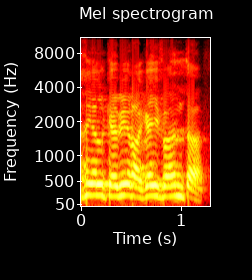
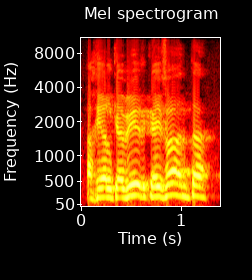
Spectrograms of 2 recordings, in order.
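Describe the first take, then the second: First: A short 'a' vowel follows 'kabir'. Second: 'Kabir' ends without any added vowel. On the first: "যদি হরকত দিয়ে বলতে চাও তাহলে কি দিতে হবে, জবর দিতে হবে।" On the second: "কথাবার্তার মধ্যে এই হরকত না দেওয়াটাই সুন্দর।"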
